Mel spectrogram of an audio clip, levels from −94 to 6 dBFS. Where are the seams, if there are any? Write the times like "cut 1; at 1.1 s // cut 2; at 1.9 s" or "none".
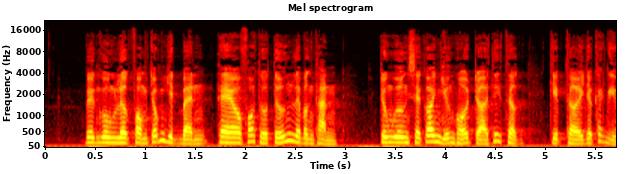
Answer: cut 1; at 1.7 s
